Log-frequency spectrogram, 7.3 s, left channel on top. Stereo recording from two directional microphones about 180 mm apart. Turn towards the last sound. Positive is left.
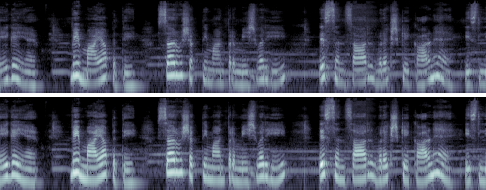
turn(degrees=-30)  # may be behind; listen again after turning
